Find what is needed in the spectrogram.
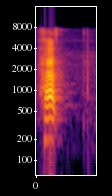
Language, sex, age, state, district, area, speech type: Assamese, female, 60+, Assam, Dhemaji, rural, read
